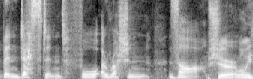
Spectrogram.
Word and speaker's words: tsar: 그래서 우리가 차르라고 하는 이 황제라는 단어가 영어로는 tsar 이렇게 발음을 하고요.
